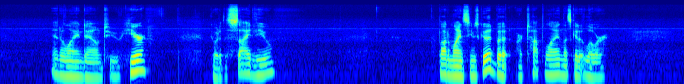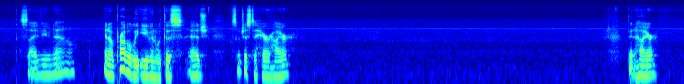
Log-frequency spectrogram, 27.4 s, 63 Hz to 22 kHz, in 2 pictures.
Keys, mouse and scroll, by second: 0.8 click, 2.2 click, 2.9 Escape, 4.8 click, 5.4 scroll down 1, 6.2 scroll up 1, 7.5-10.4 middle drag, 10.4 click, 13.6 click, 17.8 middle click, 17.9 click, 17.9 right click, 19.1-20.3 drag, 22.8 click, 26.0 middle click.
